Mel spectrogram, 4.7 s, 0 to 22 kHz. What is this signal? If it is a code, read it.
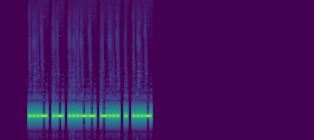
Morse code, heard as a keyed tone, about 40 wpm, 700 Hz. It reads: VA3BEV
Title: DXCC-100 Call Signs - 6 Characters - Repeated 3x - 40wpm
